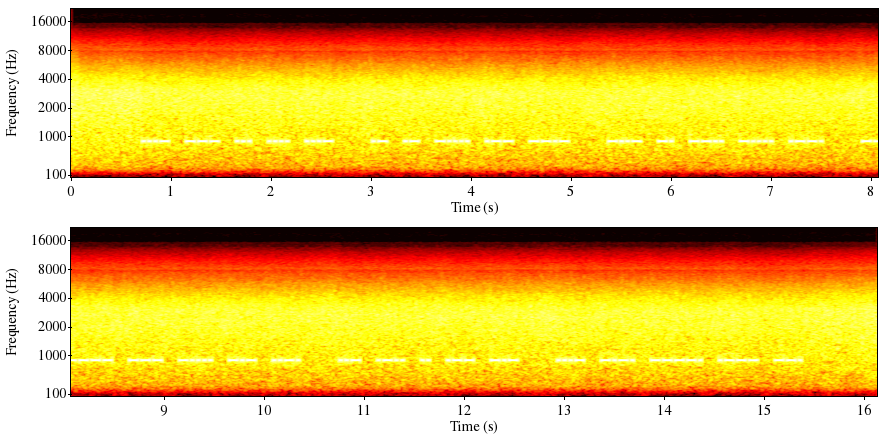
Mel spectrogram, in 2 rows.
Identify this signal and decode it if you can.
Morse code, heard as a keyed tone, machine-sent, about 40 wpm, spaced as for 30 wpm, 900 Hz, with radio static. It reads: VOSHV AA6WQ XNZ6P 0O6KF ULIWK VC9JG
